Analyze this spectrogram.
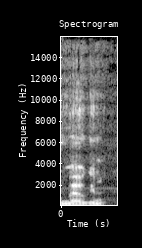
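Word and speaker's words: Mogen: with her last name but Mogan yeah I believe that's pronounced correctly Mogan so yeah they were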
